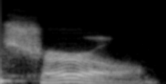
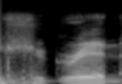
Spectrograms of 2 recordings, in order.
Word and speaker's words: Churl: Lilgren Churl. There we go. I always want to try to make it rhymes, and it's churl, and I always want to say chagrin.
